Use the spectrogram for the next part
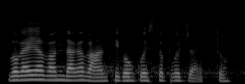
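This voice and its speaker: A woman's voice: fairly low pitch, fairly even intonation, brisk, clean tone. A middle-aged woman, an artist, presenting her projects at a conference, speaking into a handheld mic with many hesitations. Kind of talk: public talk at a conference. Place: large hall, indoors. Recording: long reverb of a large hall.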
